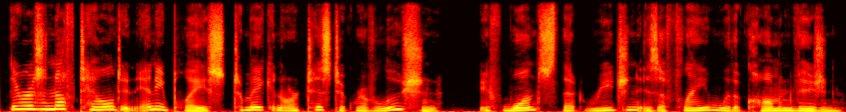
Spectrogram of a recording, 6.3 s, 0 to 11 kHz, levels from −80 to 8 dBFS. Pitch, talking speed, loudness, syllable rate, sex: 215 Hz, 210 wpm, -18 LUFS, 6.3 syllables/s, female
